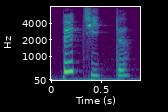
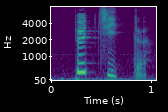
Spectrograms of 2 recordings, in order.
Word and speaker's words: petite: Petit, petite. Câlin, câline. Coquin, coquine. При этом непроизносимый конечный звук «т» становится произносимым. Petit, petite.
